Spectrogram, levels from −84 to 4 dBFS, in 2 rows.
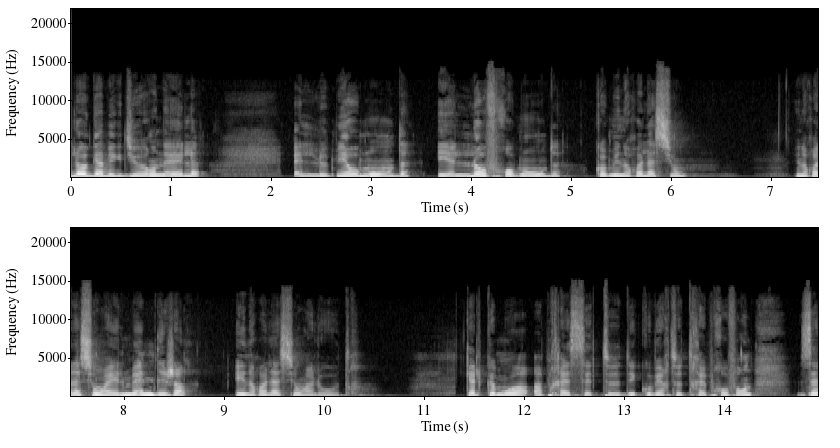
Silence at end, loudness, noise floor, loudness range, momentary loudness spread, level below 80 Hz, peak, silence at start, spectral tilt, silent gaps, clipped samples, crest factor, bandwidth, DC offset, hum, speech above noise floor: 0 s; -16 LUFS; -55 dBFS; 4 LU; 11 LU; -32 dBFS; 0 dBFS; 0 s; -6 dB/octave; none; under 0.1%; 16 dB; 14.5 kHz; under 0.1%; none; 40 dB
